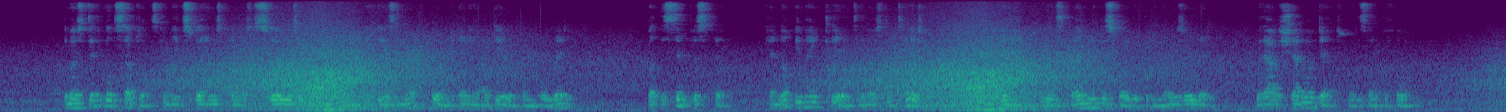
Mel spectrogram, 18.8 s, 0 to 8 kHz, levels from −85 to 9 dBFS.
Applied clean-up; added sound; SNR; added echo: none; Car passing by; 0 dB; reverberation time 0.7 s.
